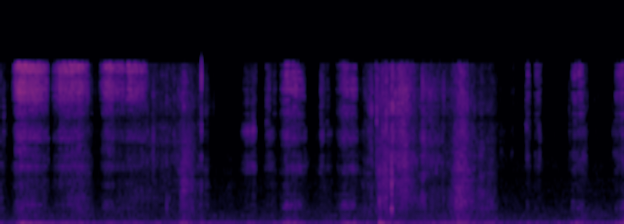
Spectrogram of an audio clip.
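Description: Faint scratching of a pencil drawing light lines on paper, in short, irregular strokes.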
